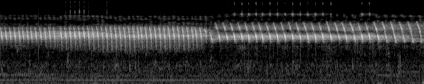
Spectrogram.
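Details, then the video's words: Master Belgian canary singing pure 'campainha' song: a dense, fast, lower trill that switches after about two seconds to a higher, more sharply pulsed trill. "Canário Belga MESTRE do CANTO CAMPAINHA PURO"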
